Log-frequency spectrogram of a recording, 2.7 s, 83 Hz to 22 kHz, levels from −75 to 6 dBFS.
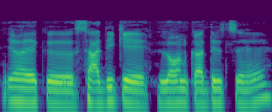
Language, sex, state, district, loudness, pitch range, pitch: Hindi, male, Uttar Pradesh, Ghazipur, -15 LUFS, 125-135 Hz, 130 Hz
